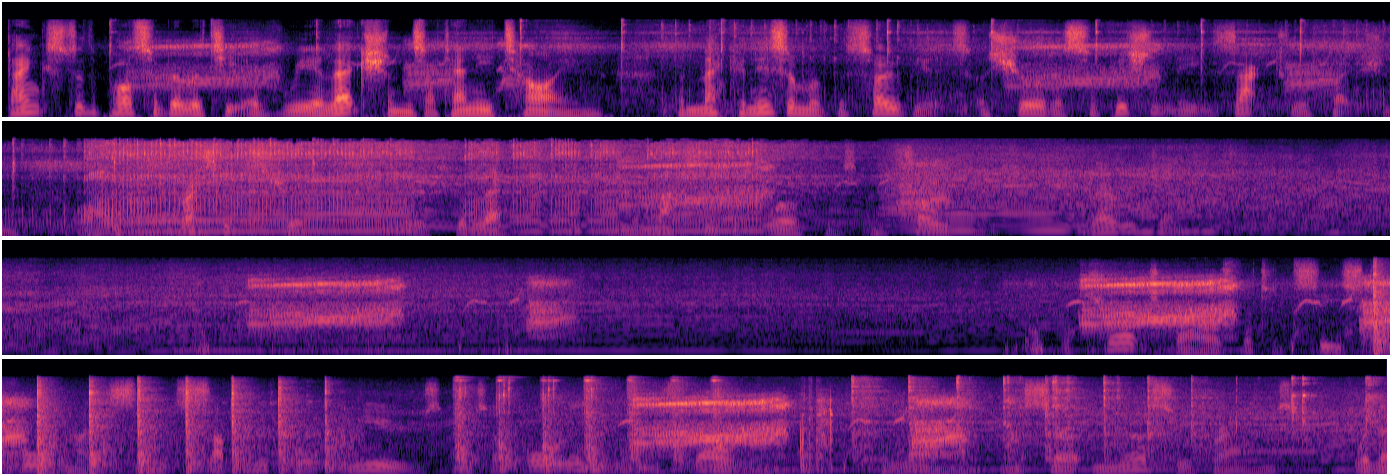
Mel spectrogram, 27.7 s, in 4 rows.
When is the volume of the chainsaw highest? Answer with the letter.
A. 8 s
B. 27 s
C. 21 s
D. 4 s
A.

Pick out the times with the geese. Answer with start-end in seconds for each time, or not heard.
0.2-2.8, 4.6-6.8, 9.7-11.8, 14.7-16.8, 18.9-21.1, 23.6-25.9.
